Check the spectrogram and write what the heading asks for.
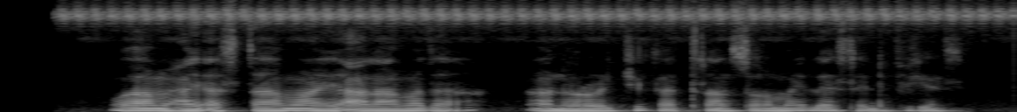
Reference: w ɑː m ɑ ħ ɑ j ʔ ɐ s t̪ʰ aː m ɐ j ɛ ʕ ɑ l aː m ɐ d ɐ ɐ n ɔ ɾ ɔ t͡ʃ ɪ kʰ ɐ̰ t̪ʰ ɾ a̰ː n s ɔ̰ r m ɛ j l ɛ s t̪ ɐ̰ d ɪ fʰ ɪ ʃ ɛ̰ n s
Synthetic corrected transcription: w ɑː m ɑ ħ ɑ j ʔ ɐ s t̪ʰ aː m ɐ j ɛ ʕ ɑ l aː m ɐ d ɐ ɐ n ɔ ɾ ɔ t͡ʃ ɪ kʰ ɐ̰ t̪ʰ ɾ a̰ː n s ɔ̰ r m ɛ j l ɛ s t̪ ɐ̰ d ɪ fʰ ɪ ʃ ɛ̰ n s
